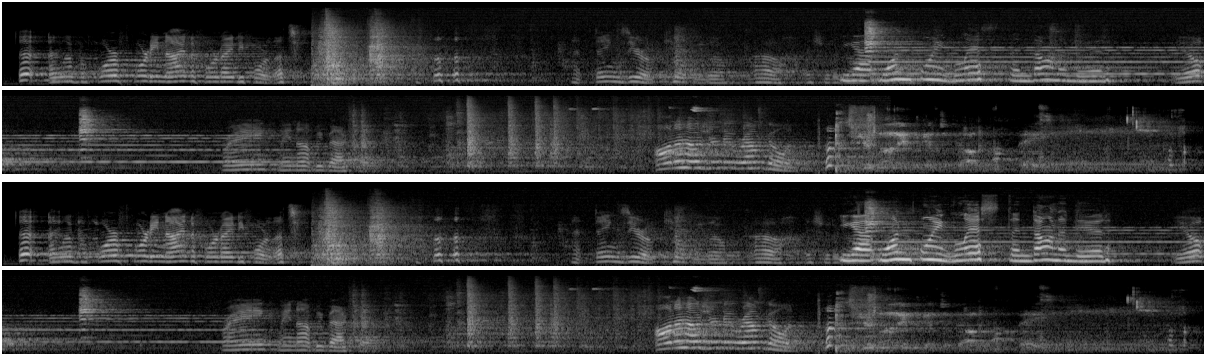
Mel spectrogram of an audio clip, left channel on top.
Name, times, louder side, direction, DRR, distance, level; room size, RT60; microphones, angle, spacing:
voice 1, 0.2-3.5 4.0-5.2 5.7-8.6 9.0-9.9 11.7-12.0 14.2-15.8 18.5-20.4, right 2 dB, 10° right, 6 dB, 1.0 m, -32 dB
sound 1, 3.1-20.9, left 2 dB, 10° left, 0.8 m, -36 dB
voice 2, 8.4-11.1, right 6 dB, 85° right, 16 dB, 0.5 m, -22 dB
sound 2, 8.5-14.6, left 3 dB, 80° left, 2.8 m, -38 dB
voice 3, 20.6-23.9, left 3 dB, 30° left, 6 dB, 1.3 m, -35 dB
28.0 x 19.0 x 7.3 m, 2.9 s
head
